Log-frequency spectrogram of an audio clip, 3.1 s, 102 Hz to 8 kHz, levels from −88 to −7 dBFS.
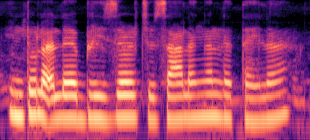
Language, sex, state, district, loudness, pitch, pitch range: Wancho, female, Arunachal Pradesh, Longding, -16 LUFS, 205 Hz, 195-210 Hz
